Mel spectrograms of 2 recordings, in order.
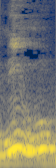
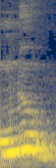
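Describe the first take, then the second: First: The word has a y glide before oo. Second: The word has plain oo with no glide. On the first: The speaker calls it wrong. "বেশিরভাগ মানুষই বলবে নিউ কারণ স্কুলে এটা এভাবে শেখানো হয়" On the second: The speaker calls it right. "But এটার উচ্চারণটা হবে"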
